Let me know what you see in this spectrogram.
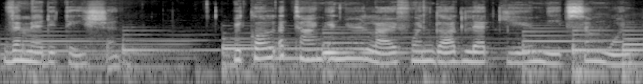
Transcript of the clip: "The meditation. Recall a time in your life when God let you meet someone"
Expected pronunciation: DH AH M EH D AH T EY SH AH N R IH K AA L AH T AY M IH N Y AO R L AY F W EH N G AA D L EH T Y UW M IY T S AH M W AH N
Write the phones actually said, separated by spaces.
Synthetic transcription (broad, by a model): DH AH M EH D AH T EY SH AH N W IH K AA L AH T AY M IH N Y AO R L AY F W EH N G AA D L EH T Y UW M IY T S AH M W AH N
